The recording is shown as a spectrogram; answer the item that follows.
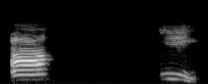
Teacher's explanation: आ में अगला भाग तो नहीं प्रयोग किया गया, पीछे से कुछ उठ के काम होता है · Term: पश्च स्वर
